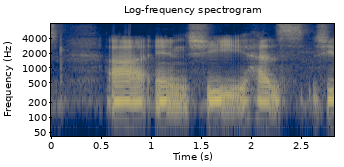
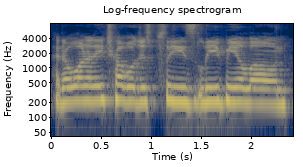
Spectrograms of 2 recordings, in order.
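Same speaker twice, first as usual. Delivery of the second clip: higher, pleading woman in hiding; hiding half-elf pleading with the cleric, higher; frightened shopkeeper; 9 semitones higher than usual. Acted. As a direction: beg them to go away.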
